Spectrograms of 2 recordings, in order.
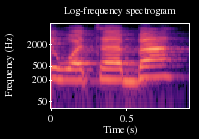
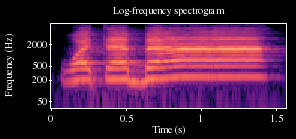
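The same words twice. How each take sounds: First: The ba vowel is short. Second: The ba vowel is drawn out. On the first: The speaker calls it wrong. "Don't say" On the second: The speaker calls it right. "Prolong the ba"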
